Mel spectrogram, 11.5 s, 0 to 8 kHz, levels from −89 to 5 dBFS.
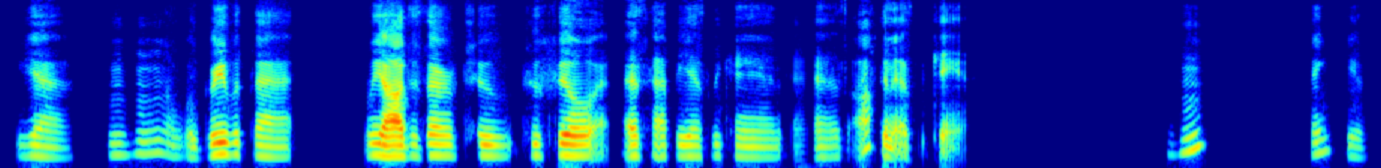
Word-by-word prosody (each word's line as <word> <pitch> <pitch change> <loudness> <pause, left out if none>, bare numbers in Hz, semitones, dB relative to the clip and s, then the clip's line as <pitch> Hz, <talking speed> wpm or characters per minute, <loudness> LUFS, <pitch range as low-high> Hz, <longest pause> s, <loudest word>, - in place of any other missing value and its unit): Yeah. 140 -3 -8 0.4
Mhm, 170 +3 -15
I 150 - -16
would 135 -1 -13
agree 155 +7 +5
with 165 0 -7
that. 135 -2 -5 0.6
We 155 0 +4
all 145 0 +11
deserve 145 0 -1 0.2
to 145 -2 -3
to 150 - -7
feel 145 -1 +4 0.2
as 145 -1 -1
happy 145 0 -6
as 140 -1 -9
we 150 - -14
can 130 -2 -10 0.3
as 130 0 -13
often - - -4
as - - -5
we - - -36 0.2
can. - - -14 1.7
Mhm. 205 - -9 0.9
Thank 180 +6 -12
you. 135 -3 -17
145 Hz, 135 wpm, -25 LUFS, 135-155 Hz, 1.7 s, all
